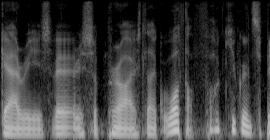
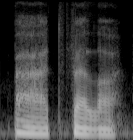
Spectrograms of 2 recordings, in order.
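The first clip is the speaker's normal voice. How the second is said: hushed, whispered, broken Common speech. A tabletop player's character points and tells an ally, whispering in broken Common. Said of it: "whisper to Alratorin in, in very broken common".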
